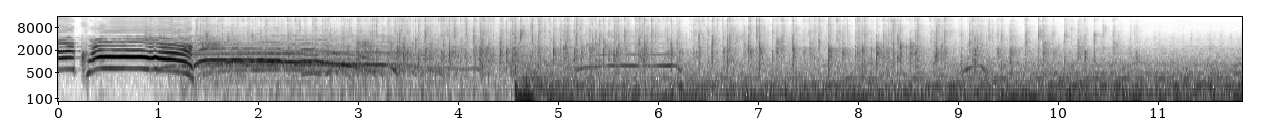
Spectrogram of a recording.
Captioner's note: cheers & applause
